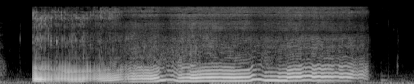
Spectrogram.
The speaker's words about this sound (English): But Frank, as he was jumping, let out a mighty toot.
